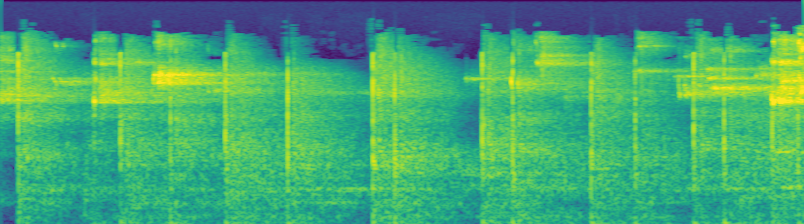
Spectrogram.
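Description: A rapid, irregular series of sharp knocks and thumps, several a second, with voices in the background.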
